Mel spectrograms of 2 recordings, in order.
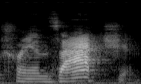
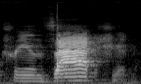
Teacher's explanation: It's the a part that gets the stress, the a vowel. We emphasize that a vowel.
